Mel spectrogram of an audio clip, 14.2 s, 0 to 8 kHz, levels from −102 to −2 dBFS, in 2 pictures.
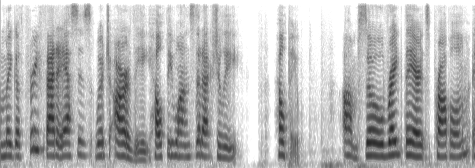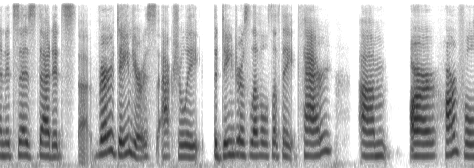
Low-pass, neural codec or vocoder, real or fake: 7.2 kHz; codec, 16 kHz in and 24 kHz out, 0.4 kbps, LongCat-Audio-Codec, fine tuned four codebook decoder; fake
